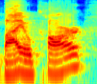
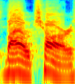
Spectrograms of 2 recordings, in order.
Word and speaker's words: biochar: I was I was saying bioar and it's biochar.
